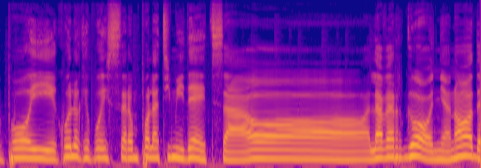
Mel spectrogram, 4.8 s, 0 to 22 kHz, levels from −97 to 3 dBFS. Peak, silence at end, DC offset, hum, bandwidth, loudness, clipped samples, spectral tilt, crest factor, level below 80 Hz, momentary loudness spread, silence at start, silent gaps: -12 dBFS; 0 s; under 0.1%; none; over 20 kHz; -26 LUFS; under 0.1%; -6.5 dB/octave; 14 dB; -56 dBFS; 4 LU; 0 s; none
